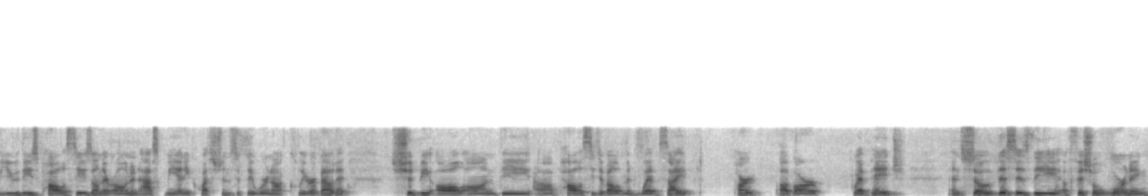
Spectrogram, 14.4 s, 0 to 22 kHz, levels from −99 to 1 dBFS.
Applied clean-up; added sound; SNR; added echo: neural mask model Resemble Enhance denoiser.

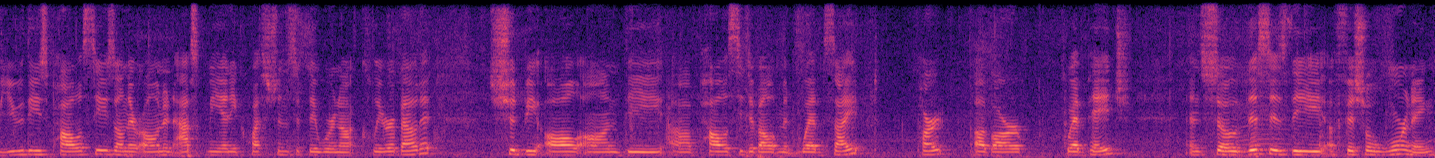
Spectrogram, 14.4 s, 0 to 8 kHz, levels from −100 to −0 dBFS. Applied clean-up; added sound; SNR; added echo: none; Drill; 20 dB; none.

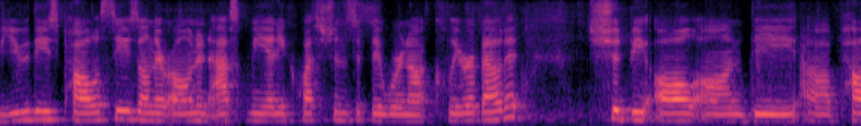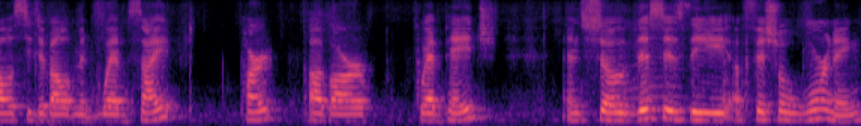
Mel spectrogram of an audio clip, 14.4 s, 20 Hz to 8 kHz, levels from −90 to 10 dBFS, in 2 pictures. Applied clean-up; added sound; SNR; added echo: neural separator model SepFormer DNS4.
